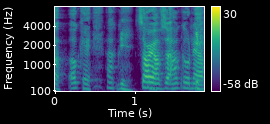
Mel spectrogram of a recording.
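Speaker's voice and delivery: meek, submissive, timid, backing-down tone. Acting out the sheriff backing down to a federal agent: imitating a meek sheriff. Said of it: "he's so meek".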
